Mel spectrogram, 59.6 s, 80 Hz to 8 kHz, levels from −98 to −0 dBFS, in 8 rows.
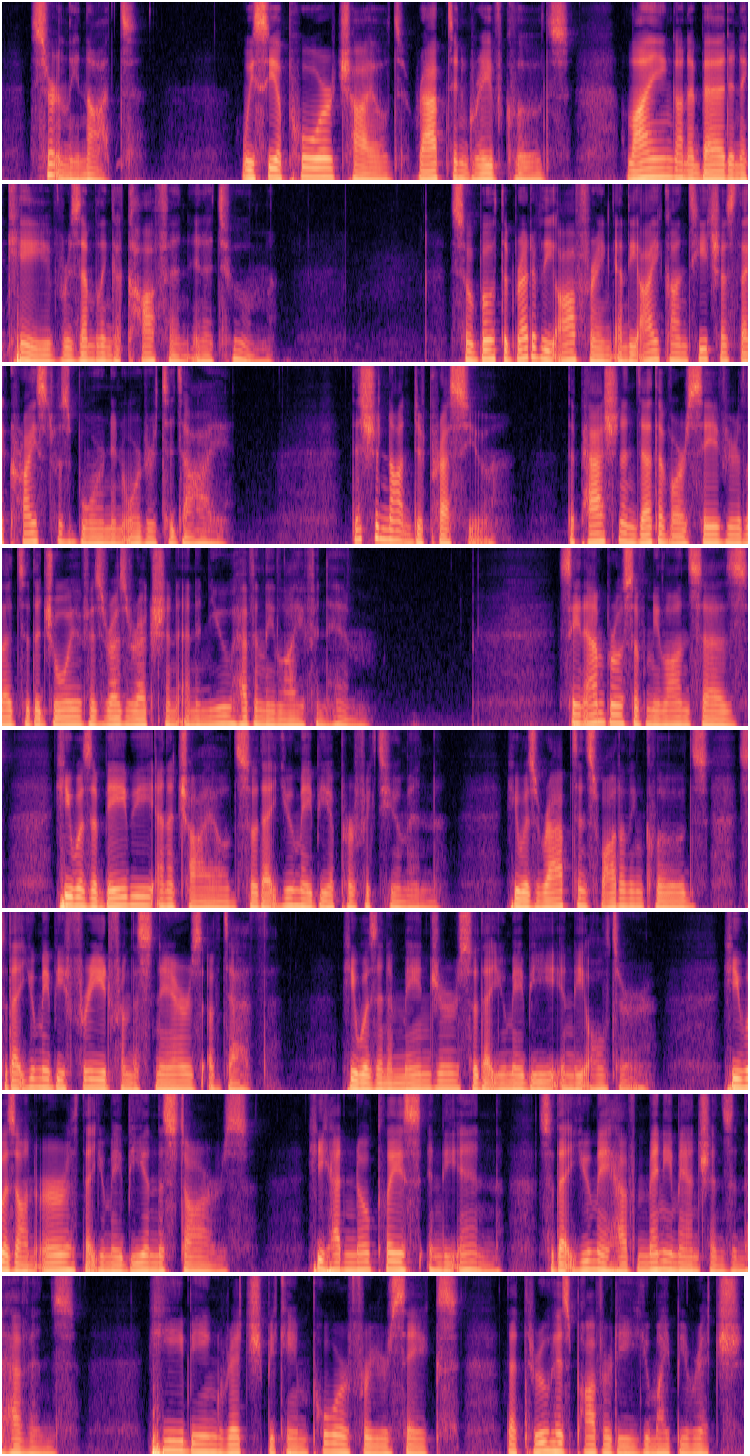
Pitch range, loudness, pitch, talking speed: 110-130 Hz, -20 LUFS, 120 Hz, 165 wpm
